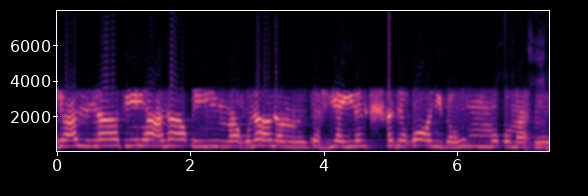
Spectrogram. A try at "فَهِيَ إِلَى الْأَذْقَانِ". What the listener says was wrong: ما تقلقلش الذال، فهي إلى. فهي إلى الأذقان، ما نقولوش الأذقان، الذال هنا مش حرف مقلقل. إيه فهي إلى الأذقان، الأذقان.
